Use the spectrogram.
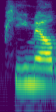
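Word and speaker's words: peameal: Another one is pea meal bacon. So I think pea meal? Pea meal. Like female, but with a P. Well, it's spelled pea meal, but it's pronounced pea meal bacon.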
